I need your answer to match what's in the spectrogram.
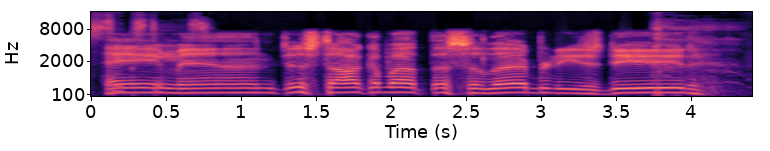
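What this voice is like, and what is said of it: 1960s surfer dude voice. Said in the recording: “talk like a surfer, bro. From the 60s.”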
